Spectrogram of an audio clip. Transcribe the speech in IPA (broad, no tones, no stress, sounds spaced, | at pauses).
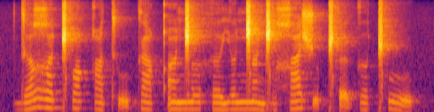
d ə ʁ ə ǁʰ ɔ q a tʰ ṵ k a qʼ ə̃ ŋ͡ǁ ɤ h ə j ə ŋ͡ǁ ã ɡ͡ǁ ə χ a ʃ ṵ ǁʰ ə̰ k ɤ ǁʰ u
